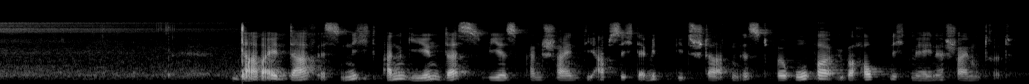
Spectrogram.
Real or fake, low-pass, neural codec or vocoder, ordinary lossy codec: real; 7.2 kHz; none; none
